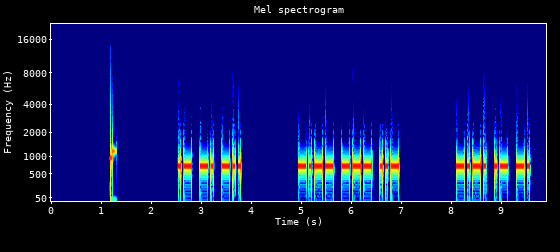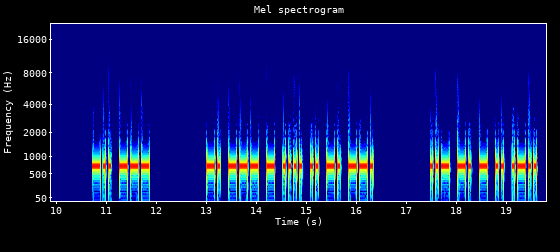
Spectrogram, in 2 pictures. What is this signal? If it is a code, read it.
Morse code, heard as a keyed tone, about 22 wpm, 700 Hz. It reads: AND YOU CAN DO NOTHING UNTIL
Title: 3x Word-Spacing - Sentences from Top 500 Words - 22wpm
